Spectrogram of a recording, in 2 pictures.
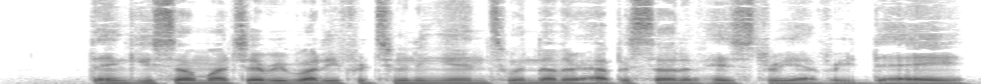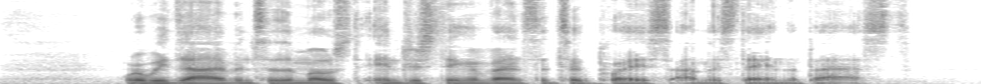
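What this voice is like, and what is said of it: Shaky, tired voice. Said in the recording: “my voice is a little shaky ... I'm recording this late at night after a long day of family time and work. So I'm about ready for sleep.”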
